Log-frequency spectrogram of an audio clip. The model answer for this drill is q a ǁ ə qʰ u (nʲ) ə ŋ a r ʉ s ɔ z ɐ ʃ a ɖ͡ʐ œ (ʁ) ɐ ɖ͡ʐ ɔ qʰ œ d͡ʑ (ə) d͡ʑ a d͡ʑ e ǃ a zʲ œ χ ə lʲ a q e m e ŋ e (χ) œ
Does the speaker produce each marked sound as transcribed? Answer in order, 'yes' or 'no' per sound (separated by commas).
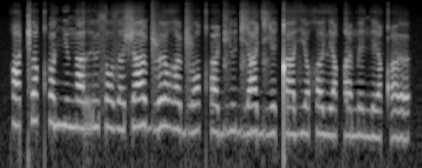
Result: yes, yes, no, no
